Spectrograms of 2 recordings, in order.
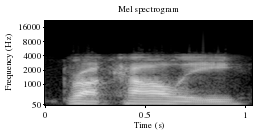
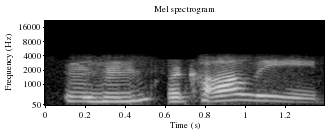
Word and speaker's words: Bracale: it repellent you are it's italian it's italian from italy so sell it so we didn't thank you b-r-a-c-a-l-e recalli beautiful italian of course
